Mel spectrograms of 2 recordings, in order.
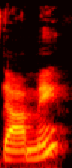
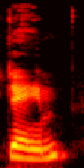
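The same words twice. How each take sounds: First: It is said with Spanish vowels, two syllables. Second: It is said like the English word dame. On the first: "in Spanish we would pronounce it dame" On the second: "it is a word in English"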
